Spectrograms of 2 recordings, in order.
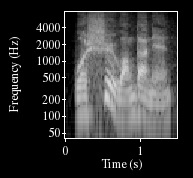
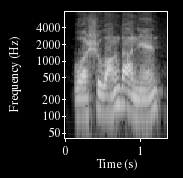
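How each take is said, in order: First: 是 is emphasized with a falling tone. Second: 是 is weakened and toneless.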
